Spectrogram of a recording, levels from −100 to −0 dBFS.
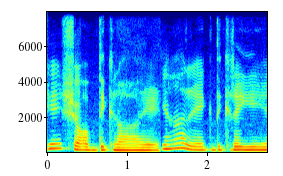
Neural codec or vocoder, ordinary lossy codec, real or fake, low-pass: none; none; real; none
